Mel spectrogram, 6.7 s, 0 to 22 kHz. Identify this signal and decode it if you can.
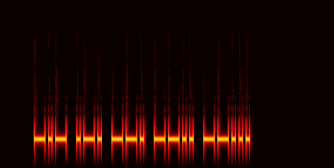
Morse code, heard as a keyed tone, about 17 wpm, 700 Hz. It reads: KRGZ7
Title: Code Groups - 5 Letter:Numbers - 17wpm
